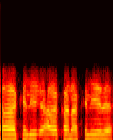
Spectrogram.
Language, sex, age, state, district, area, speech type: Maithili, female, 45-60, Bihar, Saharsa, rural, conversation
